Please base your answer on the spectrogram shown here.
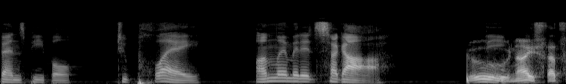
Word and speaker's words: SaGa: a naive question yes are we pronouncing it cigar for a deliberate reason and it's actually saga or is it cigar it's saga i'm trying to do a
